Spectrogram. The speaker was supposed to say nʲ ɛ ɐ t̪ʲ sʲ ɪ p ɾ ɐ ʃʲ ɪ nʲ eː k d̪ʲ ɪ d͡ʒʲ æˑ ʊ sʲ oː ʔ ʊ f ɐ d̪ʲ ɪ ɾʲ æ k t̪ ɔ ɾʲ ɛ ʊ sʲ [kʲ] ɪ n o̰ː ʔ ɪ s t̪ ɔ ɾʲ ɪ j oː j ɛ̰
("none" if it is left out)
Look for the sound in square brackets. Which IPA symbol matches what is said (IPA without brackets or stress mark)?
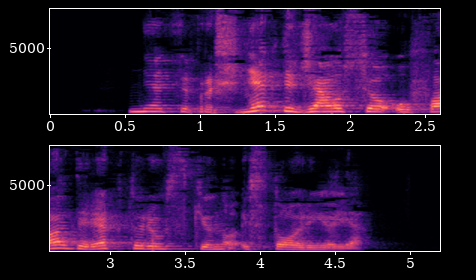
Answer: kʲ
